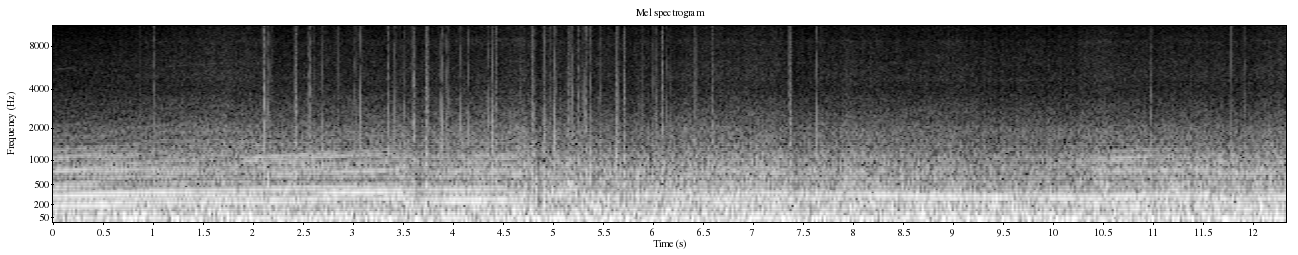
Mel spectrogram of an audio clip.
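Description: Aprilia RSV4 RR's 999 cc V4 engine pulling hard, its pitch rising with sharp drops at upshifts about three and a half and four and a half seconds in, then the revs sinking slowly as the bike eases off. Heavy wind rush on the microphone underneath, with a scatter of sharp pops through the middle.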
